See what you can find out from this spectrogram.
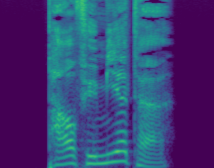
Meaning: inflection of parfümiert: 1. strong/mixed nominative masculine singular 2. strong genitive/dative feminine singular 3. strong genitive plural
- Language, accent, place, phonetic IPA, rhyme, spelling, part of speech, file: German, Germany, Berlin, [paʁfyˈmiːɐ̯tɐ], -iːɐ̯tɐ, parfümierter, adjective, De-parfümierter.ogg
